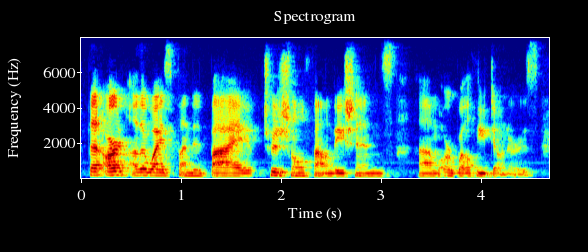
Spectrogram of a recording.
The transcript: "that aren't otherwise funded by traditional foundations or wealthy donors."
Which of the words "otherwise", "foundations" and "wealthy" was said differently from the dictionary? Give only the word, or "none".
none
